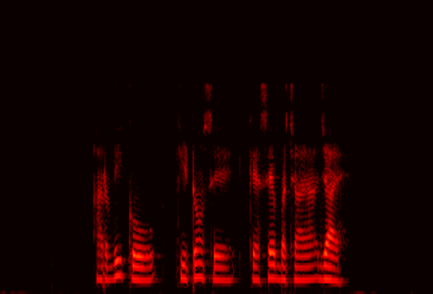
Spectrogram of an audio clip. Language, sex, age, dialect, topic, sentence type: Hindi, male, 25-30, Garhwali, agriculture, question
